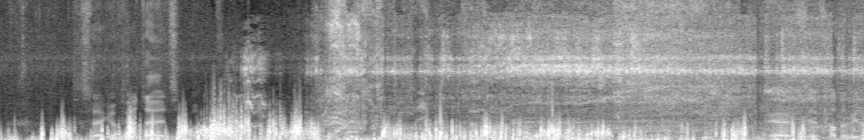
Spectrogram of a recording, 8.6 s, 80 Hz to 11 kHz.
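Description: Heard from the truck's own onboard camera, an Arrma Kraton 8S EXB 1/5-scale RC truck drives off on a gravel track, with tyres crunching over the gravel and wind rumbling on the microphone. From about three seconds in, a steady high whine from its brushless drivetrain joins as it picks up speed.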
